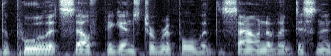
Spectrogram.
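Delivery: plain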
